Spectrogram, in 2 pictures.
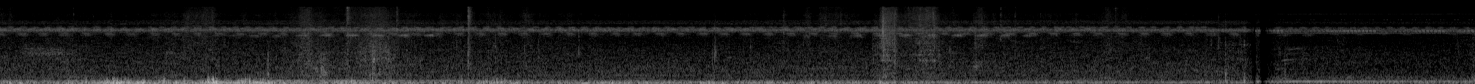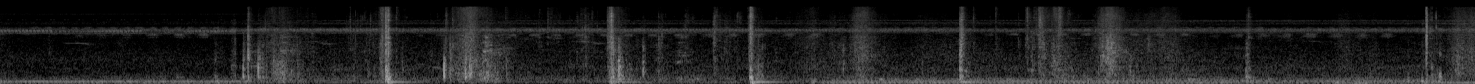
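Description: Insects chirring in a steady, continuous high drone. In the second half, a series of irregular sharp knocks sounds over it.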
